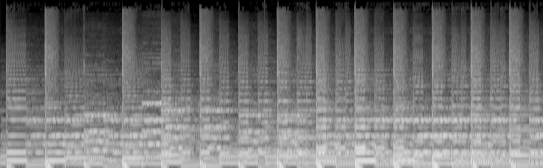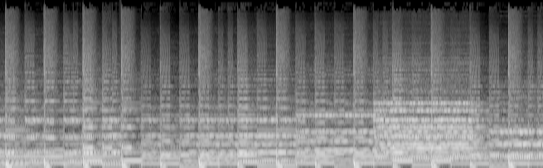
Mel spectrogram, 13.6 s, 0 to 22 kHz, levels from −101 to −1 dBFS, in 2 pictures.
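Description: From 3.30 to 8.28 s a second, equally loud copy of the sound trails half a second behind, starting and stopping abruptly: a doubled audio track, likely from a second, slower capture path.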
